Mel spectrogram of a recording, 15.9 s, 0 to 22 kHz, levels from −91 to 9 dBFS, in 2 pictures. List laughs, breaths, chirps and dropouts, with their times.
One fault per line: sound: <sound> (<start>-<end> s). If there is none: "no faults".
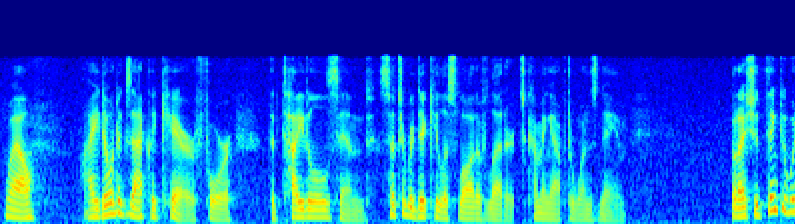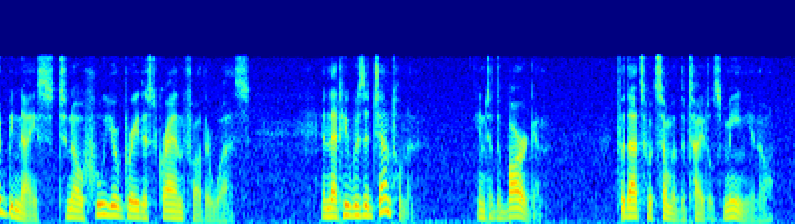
sound: dropout (5.1-5.2 s)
